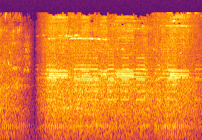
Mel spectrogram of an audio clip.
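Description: Steady city road traffic noise, with engines and short car horn tones. It dips briefly under a second in, then carries on evenly.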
